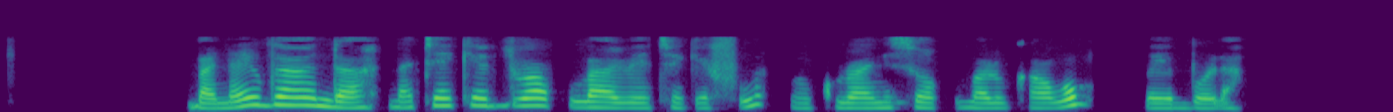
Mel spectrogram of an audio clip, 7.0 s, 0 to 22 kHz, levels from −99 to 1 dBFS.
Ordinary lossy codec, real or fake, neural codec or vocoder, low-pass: MP3, 48 kbps; fake; codec, 24 kHz, 1.2 kbps, DualCodec; 5.4 kHz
